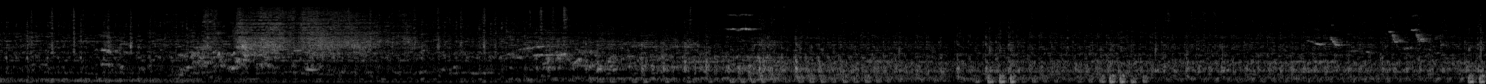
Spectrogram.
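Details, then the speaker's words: Honda Grand/Legenda small single idling after cam chain (keteng) replacement, old chain worn or slack: even idle with light steady tick, no loud chain rattle; normal idle. "sekarang mah gak terlalu bunyi ya guys gak terlalu berisik atau gak terlalu elektrik ya guys dengarkan ya guys"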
